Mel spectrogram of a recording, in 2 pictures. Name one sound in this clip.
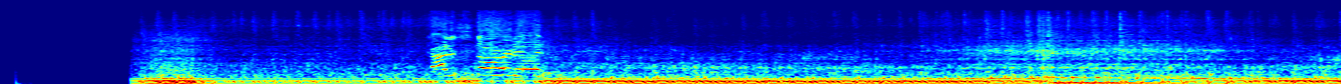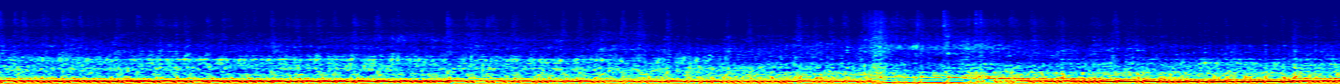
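A snowmobile engine idles with a steady rumble outdoors.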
